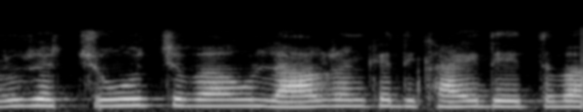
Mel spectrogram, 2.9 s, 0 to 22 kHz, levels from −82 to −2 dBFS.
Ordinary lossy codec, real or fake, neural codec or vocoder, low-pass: Opus, 32 kbps; real; none; 7.2 kHz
